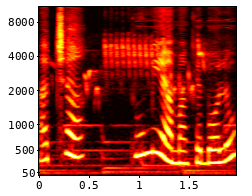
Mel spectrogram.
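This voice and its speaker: একজন মহিলা কার্টুন রূপকথার এক চালাক, খানিকটা কর্তৃত্বপরায়ণ পরীর চরিত্রে নাটকীয় ভঙ্গিতে কণ্ঠ দিচ্ছেন।. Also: female voice, extremely high pitch, big pitch swings, normal speed, warm tone, soft background music. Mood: feigned concern, stern. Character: clever female fairy, helpful schemer, teasing and bossy. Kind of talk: animated fairy tale voice acting.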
